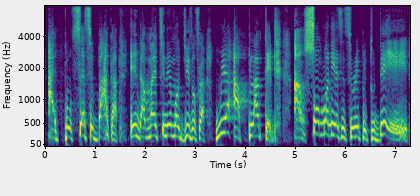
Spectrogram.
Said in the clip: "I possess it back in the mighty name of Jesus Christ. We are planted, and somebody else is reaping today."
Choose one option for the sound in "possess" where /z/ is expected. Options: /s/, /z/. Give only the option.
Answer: /s/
